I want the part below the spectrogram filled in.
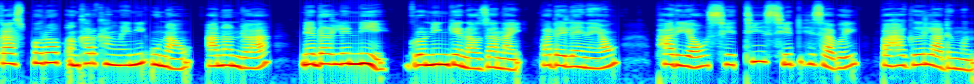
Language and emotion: Bodo, neutral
